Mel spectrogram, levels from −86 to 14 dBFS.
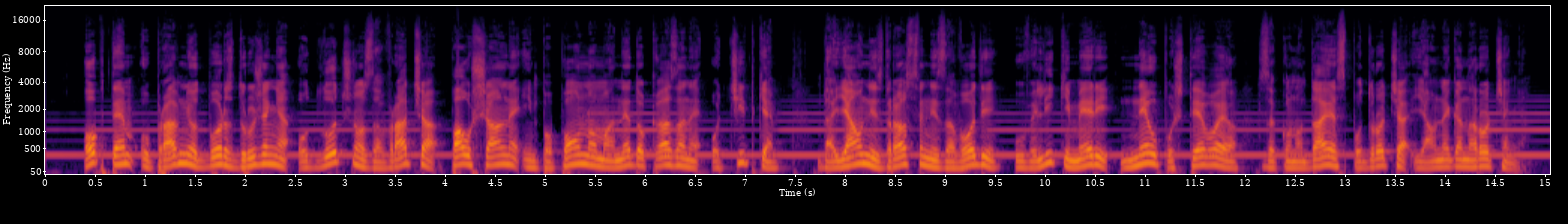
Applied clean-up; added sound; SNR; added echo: none; Wind instrument, woodwind instrument; 16 dB; none.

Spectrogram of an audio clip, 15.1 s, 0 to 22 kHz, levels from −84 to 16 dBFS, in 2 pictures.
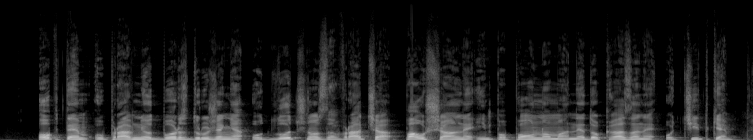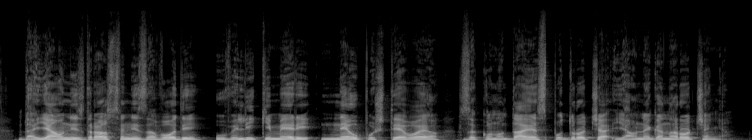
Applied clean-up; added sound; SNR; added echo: none; none; none; none.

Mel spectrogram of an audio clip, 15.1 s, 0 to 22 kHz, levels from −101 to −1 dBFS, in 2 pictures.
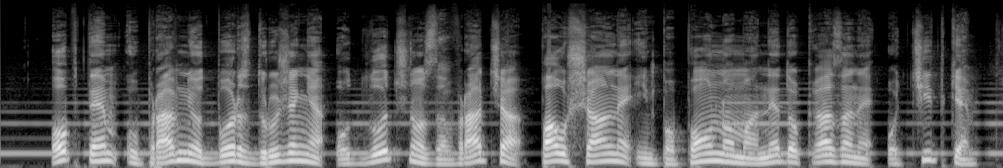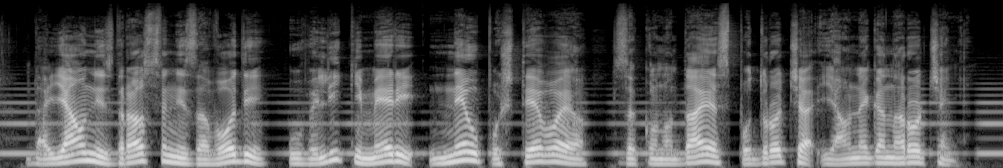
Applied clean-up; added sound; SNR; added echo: neural mask model RNNoise.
